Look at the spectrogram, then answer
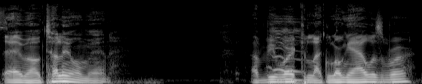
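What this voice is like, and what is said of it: Strained, hoarse voice, not normal. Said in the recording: “do I actually sound bad, though? ... No, you don't sound too bad. ... Doesn't sound normal. ... So this is ... slick voice. ... I'm kind of losing my voice here.”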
